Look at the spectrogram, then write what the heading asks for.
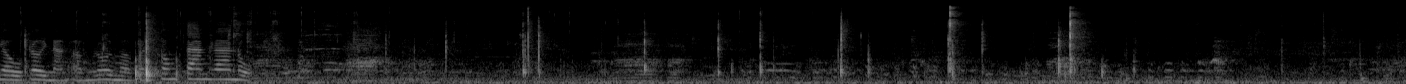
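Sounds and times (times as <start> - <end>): sharp pops and clicks: 0.0 - 8.8, 9.4 - 10.0, 10.6 - 11.0
chickens clucking: 0.0 - 14.0.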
